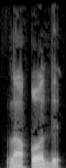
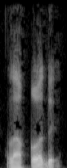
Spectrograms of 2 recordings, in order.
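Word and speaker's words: لَقَدْ: Baik, yang pertama kita bahas laqad. Di sini ada huruf dal. huruf dal sukun sekaligus posisinya ada di tengah-tengah bacaan, maka dihukumi qalqalah sugro dan dibacanya itu harus dipantulkan dengan suara pantulan yang tipis ya.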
